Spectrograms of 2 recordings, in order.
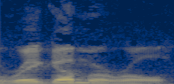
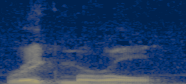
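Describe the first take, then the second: First: It has an extra vowel after 'rig'. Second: It has no extra vowel after 'rig'. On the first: "I pronounce the A" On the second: "Google's saying that"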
